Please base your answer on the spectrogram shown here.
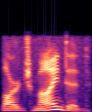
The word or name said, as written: large-minded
